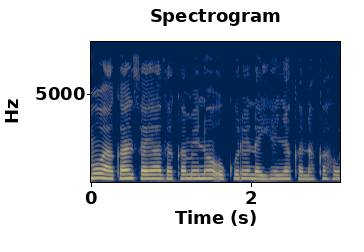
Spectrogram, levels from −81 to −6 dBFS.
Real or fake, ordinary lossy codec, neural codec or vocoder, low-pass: real; none; none; 7.2 kHz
